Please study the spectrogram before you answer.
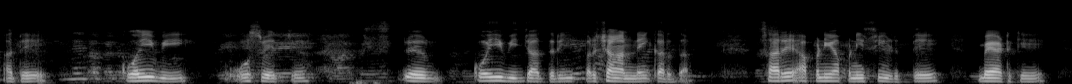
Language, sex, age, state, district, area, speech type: Punjabi, female, 60+, Punjab, Jalandhar, urban, spontaneous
